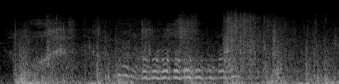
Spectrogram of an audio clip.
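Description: A creature snarls and growls loudly.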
